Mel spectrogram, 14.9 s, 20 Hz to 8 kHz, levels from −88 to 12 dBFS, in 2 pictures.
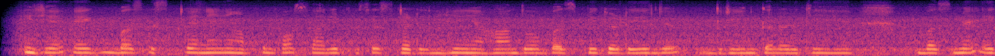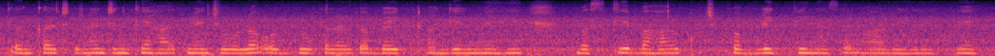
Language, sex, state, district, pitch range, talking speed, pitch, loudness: Hindi, female, Uttarakhand, Tehri Garhwal, 200-215 Hz, 215 wpm, 205 Hz, -18 LUFS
